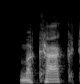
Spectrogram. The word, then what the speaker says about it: macaque: Yaki, I'm sorry if I'm pronouncing that wrong, became a rare alpha female of a macaque troop in a nature reserve, but a kind of simian love triangle may endanger her grip on power.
